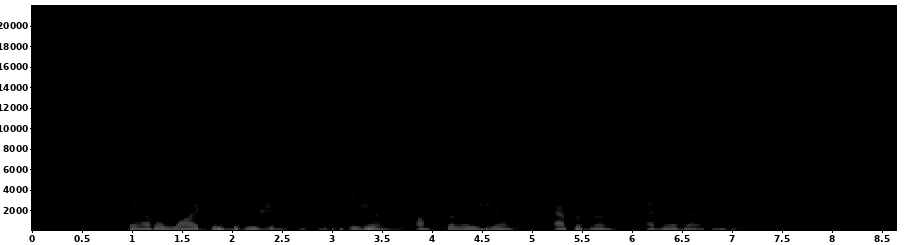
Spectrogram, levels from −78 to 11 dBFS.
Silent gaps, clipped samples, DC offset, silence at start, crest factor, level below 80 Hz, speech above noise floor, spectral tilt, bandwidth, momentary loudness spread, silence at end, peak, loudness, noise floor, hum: none; under 0.1%; under 0.1%; 0.95 s; 24 dB; -60 dBFS; 33 dB; -8 dB/octave; 16.5 kHz; 15 LU; 1.6 s; -30 dBFS; -54 LUFS; -84 dBFS; none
